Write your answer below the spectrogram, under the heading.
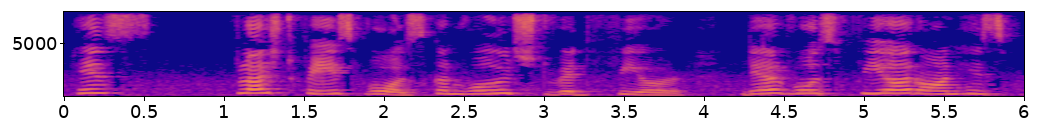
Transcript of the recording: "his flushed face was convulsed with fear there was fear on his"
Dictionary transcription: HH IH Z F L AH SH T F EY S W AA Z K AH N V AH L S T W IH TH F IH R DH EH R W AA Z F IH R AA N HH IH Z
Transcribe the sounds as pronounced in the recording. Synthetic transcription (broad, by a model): HH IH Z F L AH SH T F EY S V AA Z K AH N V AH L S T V IH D F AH R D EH R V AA Z F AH R AA N HH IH Z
